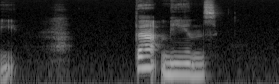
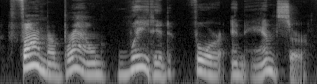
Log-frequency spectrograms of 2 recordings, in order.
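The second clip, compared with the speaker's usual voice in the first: plain reading voice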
